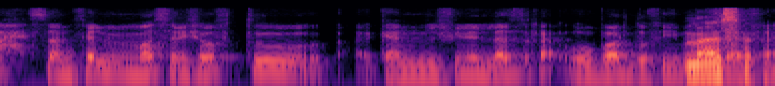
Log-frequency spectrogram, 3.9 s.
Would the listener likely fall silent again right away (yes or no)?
no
